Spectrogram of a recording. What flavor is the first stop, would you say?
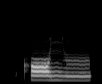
aspirated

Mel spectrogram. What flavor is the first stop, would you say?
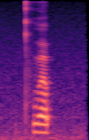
aspirated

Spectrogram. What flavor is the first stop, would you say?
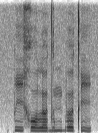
plain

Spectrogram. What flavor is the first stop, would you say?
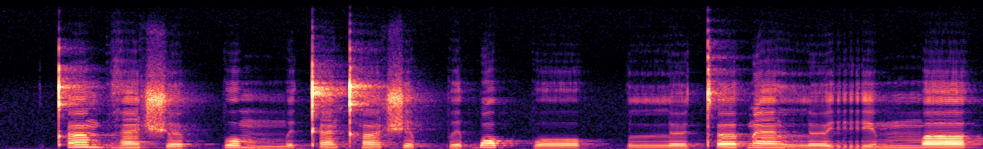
ejective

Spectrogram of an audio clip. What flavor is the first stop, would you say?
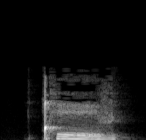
click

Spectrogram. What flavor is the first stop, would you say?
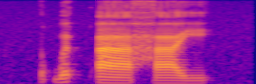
implosive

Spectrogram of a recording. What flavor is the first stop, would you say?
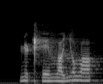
aspirated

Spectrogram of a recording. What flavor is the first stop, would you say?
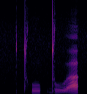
aspirated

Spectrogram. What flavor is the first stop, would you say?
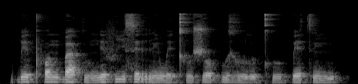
implosive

